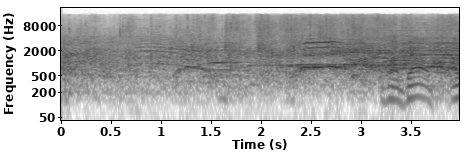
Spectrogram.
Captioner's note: cheers and applause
